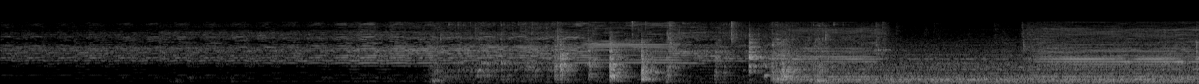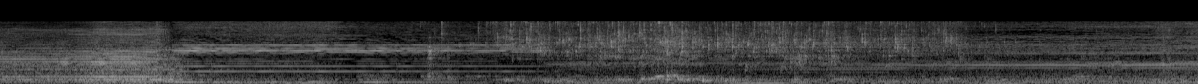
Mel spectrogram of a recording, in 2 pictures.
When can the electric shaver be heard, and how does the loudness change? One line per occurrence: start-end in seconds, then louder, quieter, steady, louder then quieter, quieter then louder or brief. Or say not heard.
0.0-23.9 louder then quieter.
